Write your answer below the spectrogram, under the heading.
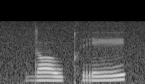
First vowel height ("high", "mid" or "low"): mid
